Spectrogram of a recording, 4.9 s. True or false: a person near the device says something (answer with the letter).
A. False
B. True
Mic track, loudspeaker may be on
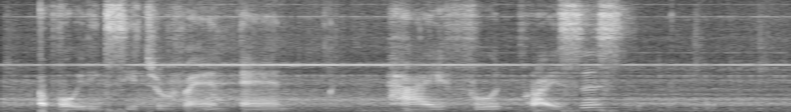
A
